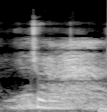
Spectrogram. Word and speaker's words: جمعہ: جیم پر بھی پیش ہے، میم پر بھی پیش ہے، تو کیا ہوگا؟ جمعہ جمعہ۔ تو یہ اس کا درست تلفظ ہے۔ اب بولیے کون سا دن ہے؟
